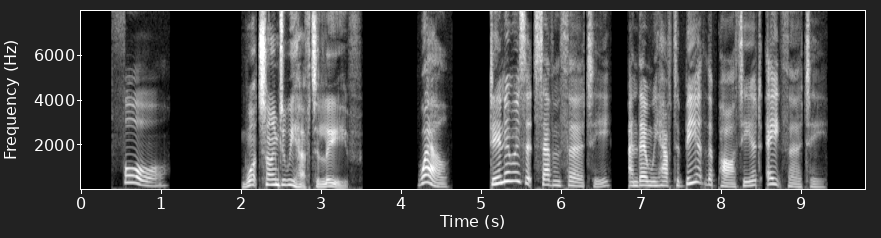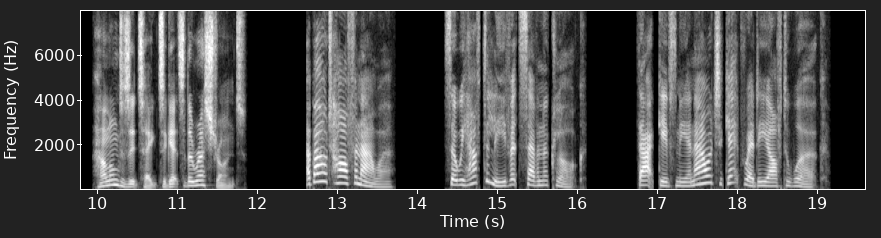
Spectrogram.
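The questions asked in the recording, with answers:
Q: What time do we have to leave?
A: 7 o'clock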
